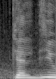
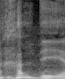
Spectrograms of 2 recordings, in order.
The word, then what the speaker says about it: Khaldi: Enfin, le nom de famille est Khaldi ou bien Khaldi, hein, à prononcer K-H-A-L-D-I.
